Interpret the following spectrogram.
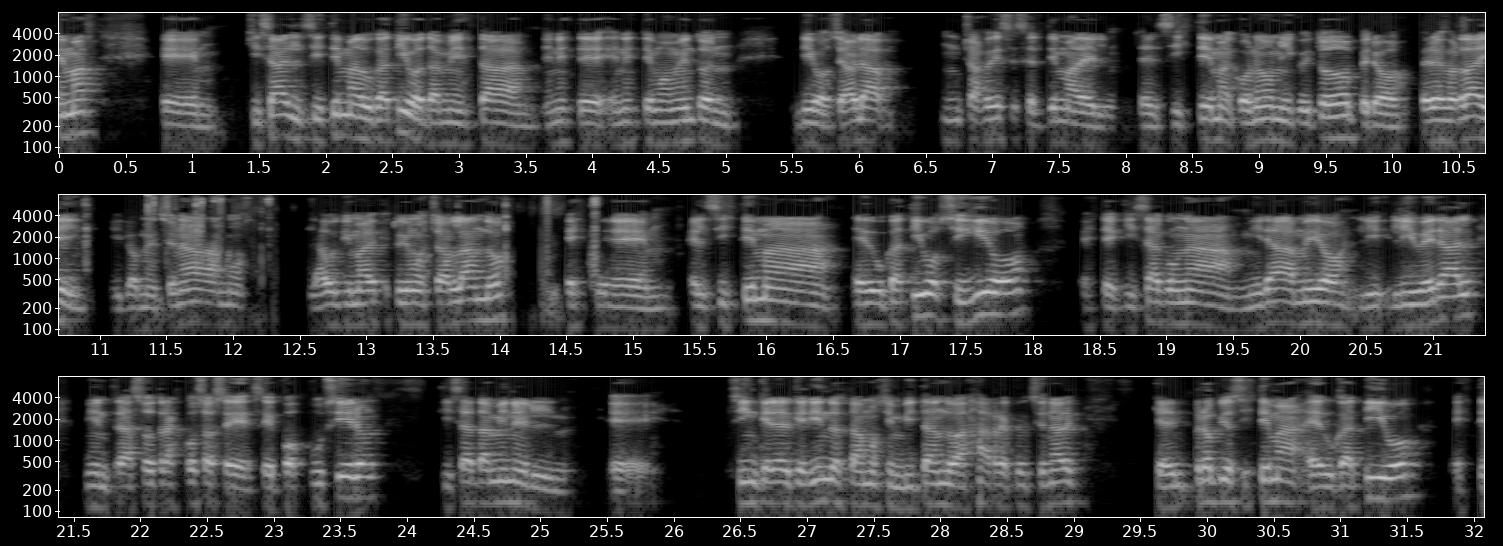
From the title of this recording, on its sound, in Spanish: Entrevistas de cuarentena por Instagram Live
